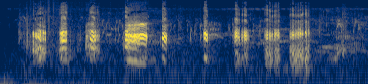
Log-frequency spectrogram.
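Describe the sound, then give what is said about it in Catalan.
A squacco heron (Ardeola ralloides) gives a run of harsh, rasping croaks, about ten short bursts in an uneven rhythm, fairly loud, with no voices present. “Martinet Ros és Sardeola Rayoides o no?”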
